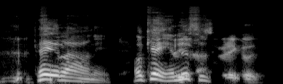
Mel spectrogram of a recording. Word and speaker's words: Peyrani: Peyrani. Peyrani.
